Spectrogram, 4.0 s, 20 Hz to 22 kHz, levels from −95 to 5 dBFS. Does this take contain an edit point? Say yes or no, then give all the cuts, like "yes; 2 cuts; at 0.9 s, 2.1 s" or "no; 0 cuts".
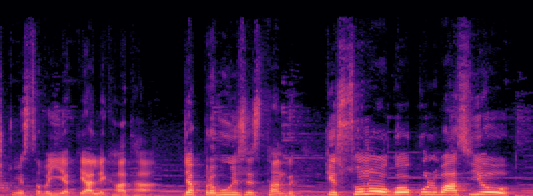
yes; 1 cut; at 1.2 s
